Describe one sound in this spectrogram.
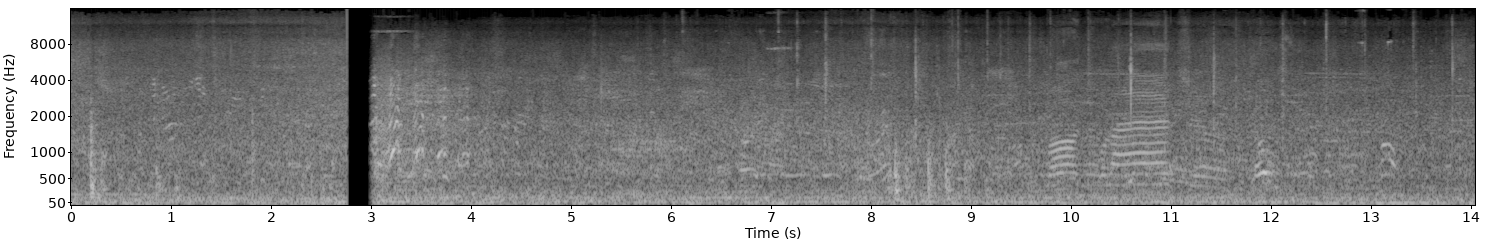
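Cars drive past on a busy street.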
